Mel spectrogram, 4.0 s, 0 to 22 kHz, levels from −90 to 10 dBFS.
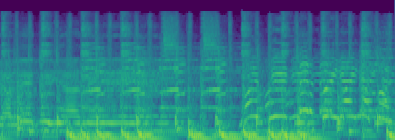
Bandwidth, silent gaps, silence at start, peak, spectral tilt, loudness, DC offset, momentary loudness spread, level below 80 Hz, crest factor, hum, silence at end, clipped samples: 16.5 kHz; none; 0 s; -2 dBFS; -4.5 dB/octave; -17 LUFS; under 0.1%; 4 LU; -24 dBFS; 14 dB; none; 0 s; under 0.1%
